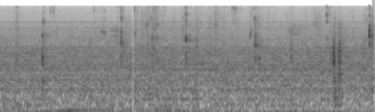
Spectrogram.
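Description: Close-up eating sounds of people chewing food eaten by hand: scattered short wet clicks and smacks about once a second, with a sharper pair about five seconds in, over a steady low hum.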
